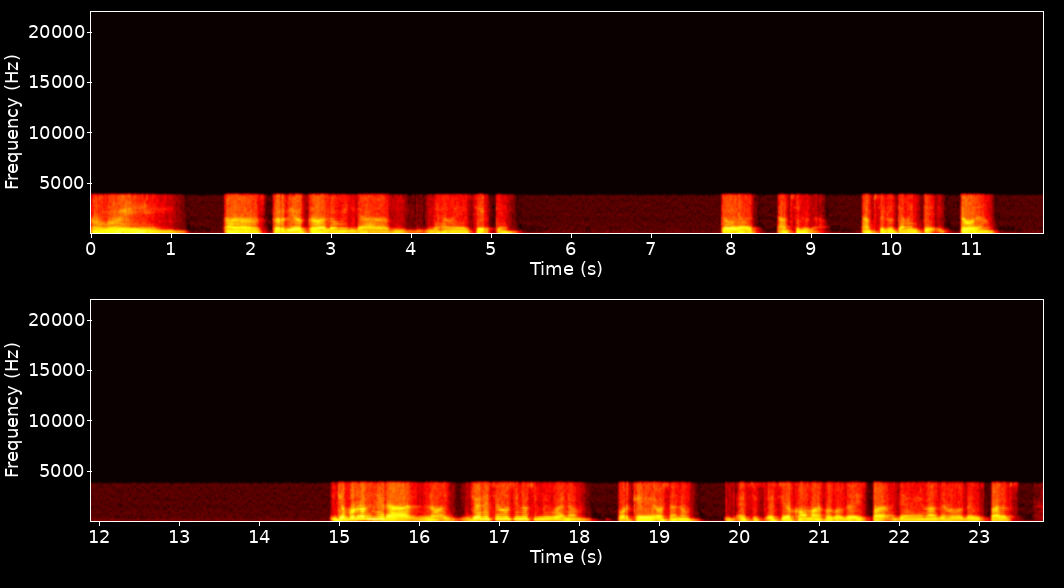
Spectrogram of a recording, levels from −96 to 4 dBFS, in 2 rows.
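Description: A harsh, rasping hiss rides on the speech from start to finish, rising and falling with its level, and nothing above 3.9 kHz survives. This is heavy G.726 ADPCM damage: so few bits per sample, consistent with 16 kbit/s, leave coarse prediction errors.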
